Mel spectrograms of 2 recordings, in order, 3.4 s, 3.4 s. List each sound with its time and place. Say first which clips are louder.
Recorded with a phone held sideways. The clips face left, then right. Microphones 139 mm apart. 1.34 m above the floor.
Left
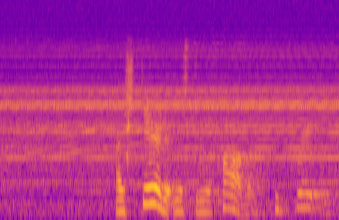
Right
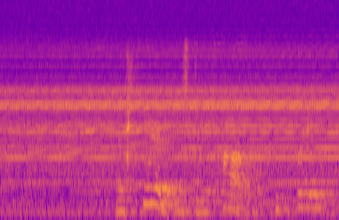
1.2 s a woman speaking: left 12 dB; 75° left (ahead or behind), 0.7 m; by 3.3 s 30° left (ahead or behind), 2.0 m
